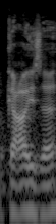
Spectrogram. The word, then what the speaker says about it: geyser: someone's on about having a gigs or a geyser depending on how you pronounce it wherever you're from there's one right here look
